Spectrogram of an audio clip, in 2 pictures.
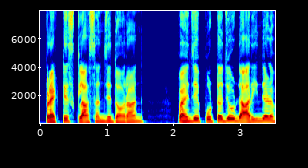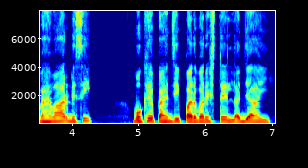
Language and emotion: Sindhi, sad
